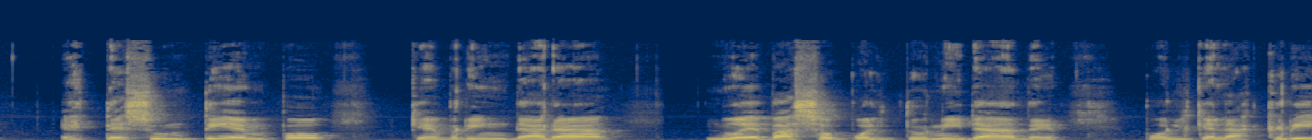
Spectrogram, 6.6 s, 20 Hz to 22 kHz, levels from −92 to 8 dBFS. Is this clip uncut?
yes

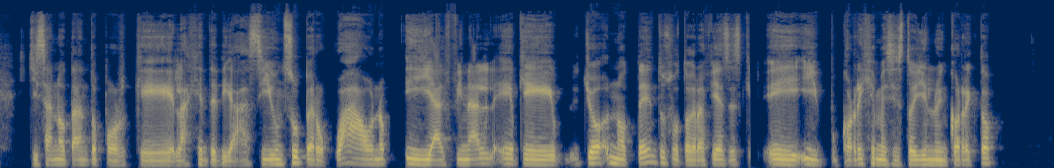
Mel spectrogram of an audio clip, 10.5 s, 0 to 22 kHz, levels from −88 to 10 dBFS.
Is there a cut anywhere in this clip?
yes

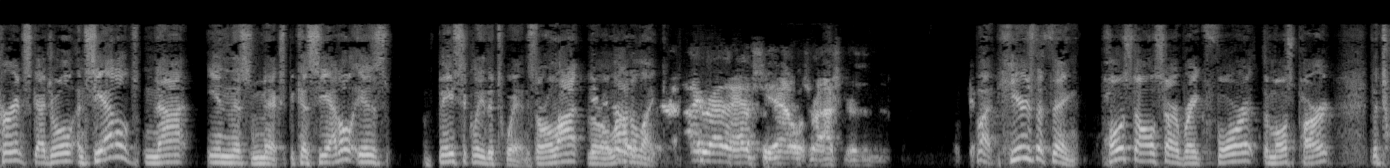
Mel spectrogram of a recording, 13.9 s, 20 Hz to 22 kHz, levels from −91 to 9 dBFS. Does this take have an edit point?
yes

